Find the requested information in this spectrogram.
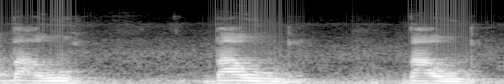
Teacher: E a acentuação tônica, inclusive, está no U, né? A vogal mais forte nesse caso ali.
